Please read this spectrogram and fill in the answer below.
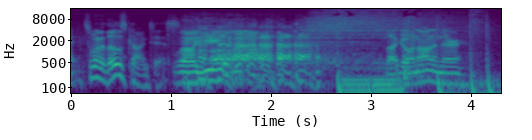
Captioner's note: laughter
